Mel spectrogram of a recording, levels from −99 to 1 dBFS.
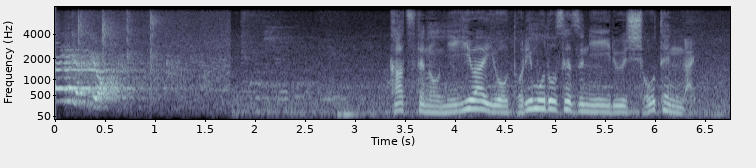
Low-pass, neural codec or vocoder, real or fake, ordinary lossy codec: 7.2 kHz; none; real; none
